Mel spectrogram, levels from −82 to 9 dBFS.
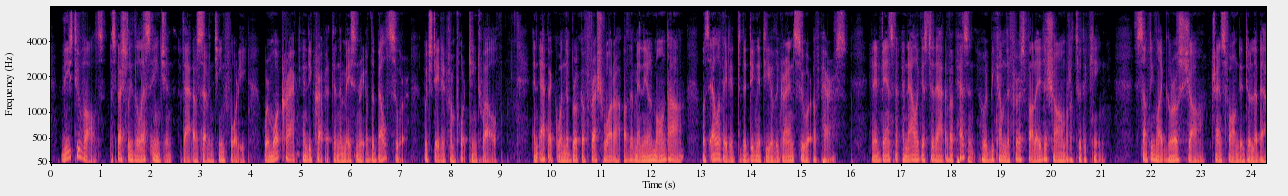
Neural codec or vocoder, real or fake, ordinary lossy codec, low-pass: none; real; AAC, 32 kbps; 7.2 kHz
